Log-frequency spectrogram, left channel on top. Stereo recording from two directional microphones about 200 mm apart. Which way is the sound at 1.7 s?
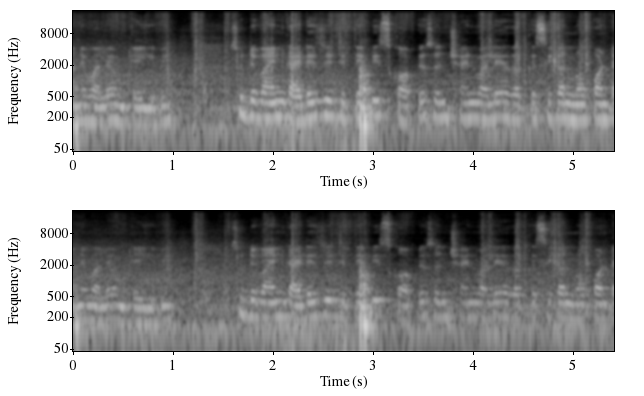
45° left (ahead or behind).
